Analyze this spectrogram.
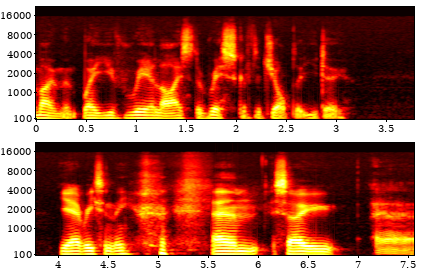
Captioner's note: laughing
